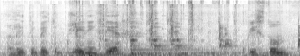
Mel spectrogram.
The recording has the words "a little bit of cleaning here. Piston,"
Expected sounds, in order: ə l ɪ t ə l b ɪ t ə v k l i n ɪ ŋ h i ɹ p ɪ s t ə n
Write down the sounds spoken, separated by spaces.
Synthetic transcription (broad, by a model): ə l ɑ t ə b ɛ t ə p k l i n ɪ ŋ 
